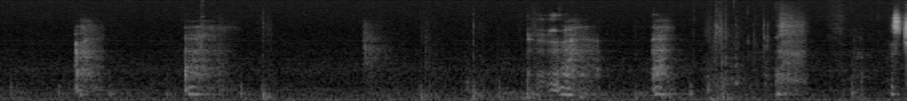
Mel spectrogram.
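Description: Footsteps tread slowly on a wooden floor.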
